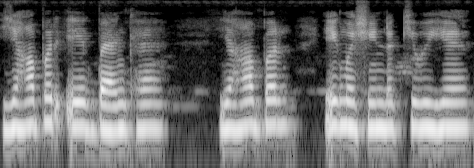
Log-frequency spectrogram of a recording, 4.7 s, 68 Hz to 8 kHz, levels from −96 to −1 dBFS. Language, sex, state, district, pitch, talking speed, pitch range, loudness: Hindi, female, Uttar Pradesh, Lalitpur, 215 Hz, 150 wpm, 210-225 Hz, -15 LUFS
